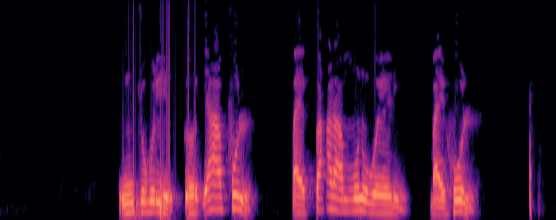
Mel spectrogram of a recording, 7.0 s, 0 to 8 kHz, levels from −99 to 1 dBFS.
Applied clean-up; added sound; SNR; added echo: none; none; none; none.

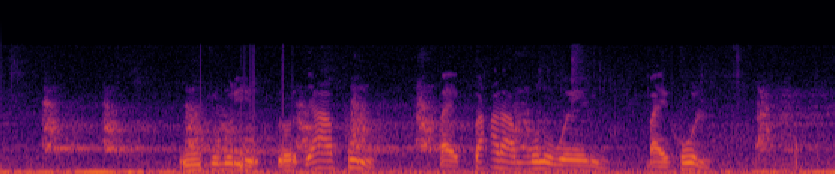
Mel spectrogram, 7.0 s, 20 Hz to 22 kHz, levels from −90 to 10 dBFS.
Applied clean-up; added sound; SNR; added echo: none; Bark; 3 dB; none.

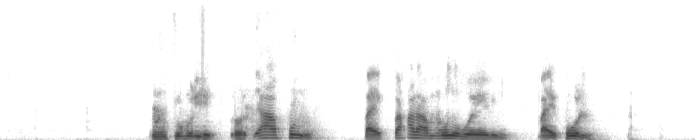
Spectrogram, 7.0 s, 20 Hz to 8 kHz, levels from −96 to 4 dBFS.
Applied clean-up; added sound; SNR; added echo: neural mask model DeepFilterNet 3.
